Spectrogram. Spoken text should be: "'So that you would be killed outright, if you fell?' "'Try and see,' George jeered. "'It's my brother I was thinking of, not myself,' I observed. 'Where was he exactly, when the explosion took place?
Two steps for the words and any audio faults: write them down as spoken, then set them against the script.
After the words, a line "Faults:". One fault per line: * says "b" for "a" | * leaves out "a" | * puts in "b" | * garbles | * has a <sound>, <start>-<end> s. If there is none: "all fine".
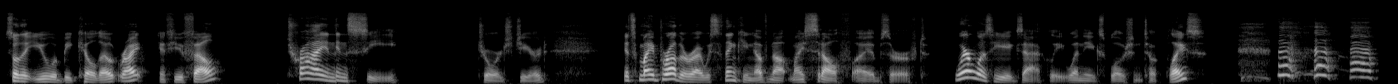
"'So that you would be killed outright, if you fell?' "'Try and and see,' George jeered. "'It's my brother I was thinking of, not myself,' I observed. 'Where was he exactly, when the explosion took place?
Faults:
* puts in "and"
* has a laugh, 12.4-13.8 s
